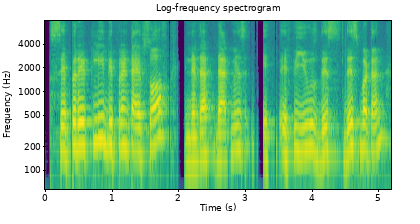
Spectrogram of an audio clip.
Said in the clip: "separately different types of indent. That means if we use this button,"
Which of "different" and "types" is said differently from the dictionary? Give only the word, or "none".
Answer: none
